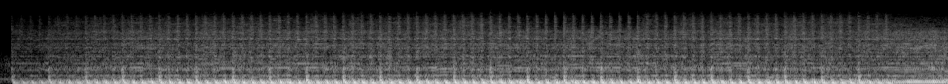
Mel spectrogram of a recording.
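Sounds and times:
thrash metal music: 0.0 - 9.4.

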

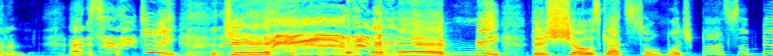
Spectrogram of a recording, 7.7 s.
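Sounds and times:
speech: 0.0 - 7.7
laughter: 0.8 - 4.6
person having a coughing fit: 2.0 - 4.5.

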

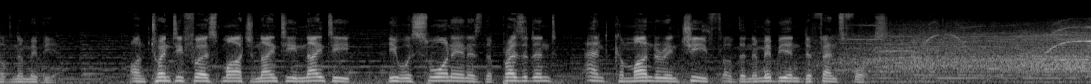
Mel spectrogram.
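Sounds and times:
speech: 0.0 - 0.7, 1.3 - 9.0
crowd cheering joyously: 8.2 - 10.9.

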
